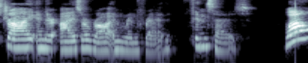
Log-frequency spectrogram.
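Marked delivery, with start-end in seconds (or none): 3.8-4.1 playful. Acted. Finn jokes to break tension.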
